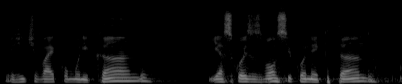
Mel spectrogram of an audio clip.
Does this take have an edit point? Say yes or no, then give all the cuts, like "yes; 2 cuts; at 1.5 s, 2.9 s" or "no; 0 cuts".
no; 0 cuts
